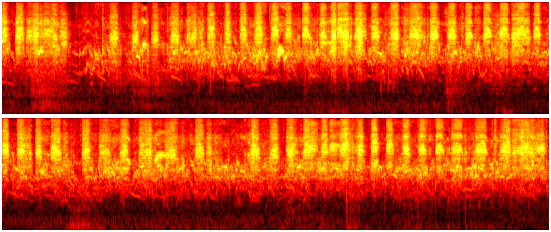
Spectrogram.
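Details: Aviary flock of budgies chirping and singing, quick repeated high tweets and grating warbles overlapping in a continuous, lively chorus.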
